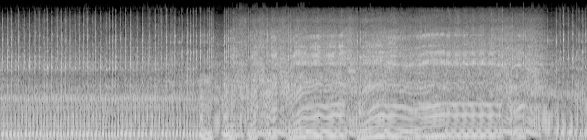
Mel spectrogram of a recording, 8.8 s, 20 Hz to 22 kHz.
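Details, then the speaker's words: Ported Husqvarna 543XP chainsaw after leaning the main jet, tested with the cover off: screams at full throttle through short cutting bursts, still a hair rich. Expected to richen further once the cover goes back on. "That's about where we'll leave it for a few cuts. It's still a hair on the rich side, and it'll probably enrich it up once we get this cover back on."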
